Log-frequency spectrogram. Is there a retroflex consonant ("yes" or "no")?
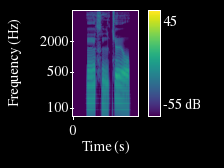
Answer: no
